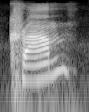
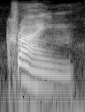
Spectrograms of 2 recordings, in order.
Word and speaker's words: crime: is with your pronunciation instead of saying cram okay it's a dip thong so it's I cry crime crime there you go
